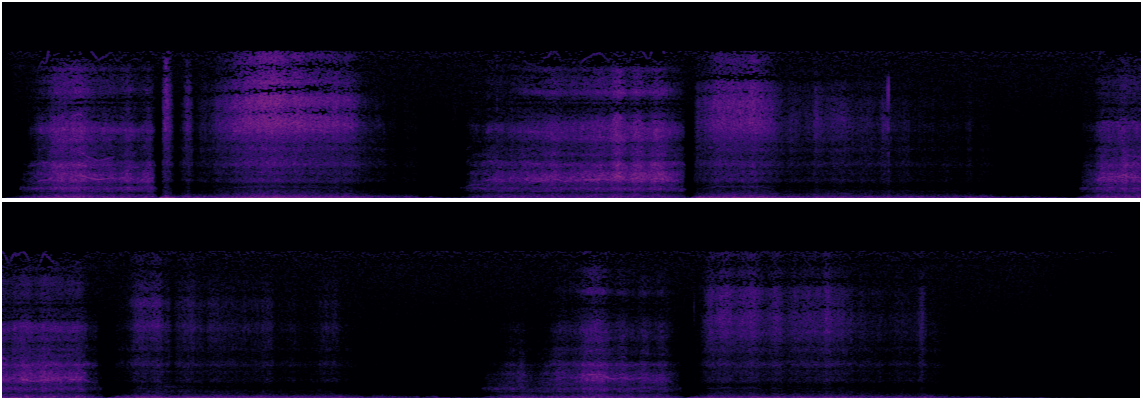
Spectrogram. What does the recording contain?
Nose Breathing, close mic. Studio
breathing, close, nose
